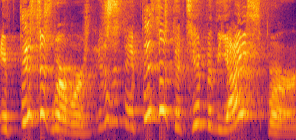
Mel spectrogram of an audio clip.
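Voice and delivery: high, loud, giddy, excited voice.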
